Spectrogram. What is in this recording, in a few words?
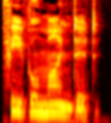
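"feeble minded", British English, dictionary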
